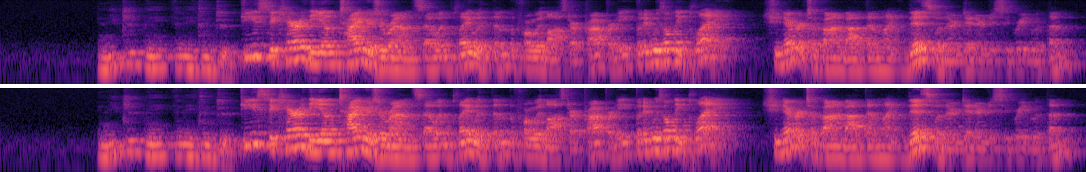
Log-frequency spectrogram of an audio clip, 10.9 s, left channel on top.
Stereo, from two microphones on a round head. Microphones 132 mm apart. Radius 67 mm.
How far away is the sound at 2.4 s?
About 0.8 m.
